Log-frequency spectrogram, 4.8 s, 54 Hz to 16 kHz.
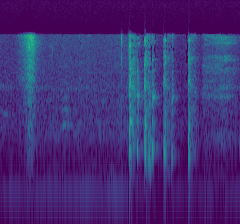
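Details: Girl sick about 3 weeks, feeling hot and unwell, coughing: a short run of four harsh coughs in quick succession after a faint breath, in a quiet room.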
